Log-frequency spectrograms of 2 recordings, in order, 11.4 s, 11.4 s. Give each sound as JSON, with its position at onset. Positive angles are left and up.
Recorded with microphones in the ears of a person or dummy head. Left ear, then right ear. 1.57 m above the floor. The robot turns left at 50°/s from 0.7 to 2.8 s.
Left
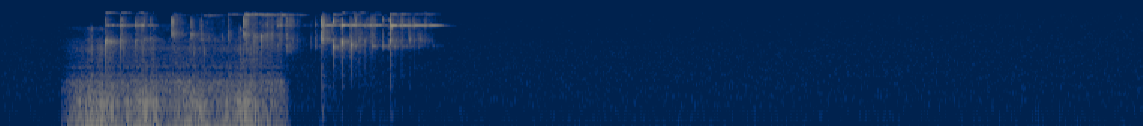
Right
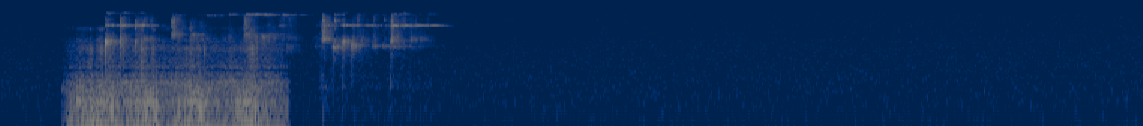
{"t": 1.0, "sound": "a clink", "side_deg": 5, "distance_m": 0.9}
